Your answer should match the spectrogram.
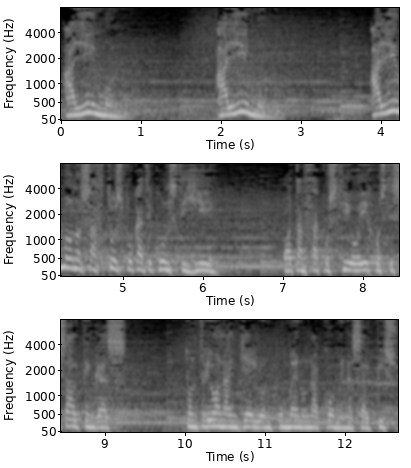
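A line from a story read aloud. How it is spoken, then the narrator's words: Great eagle, loud voice. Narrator (Greek): έναν μεγάλο αετό να λέει με δυνατή φωνή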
